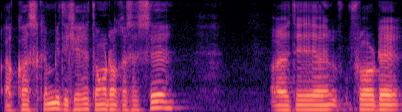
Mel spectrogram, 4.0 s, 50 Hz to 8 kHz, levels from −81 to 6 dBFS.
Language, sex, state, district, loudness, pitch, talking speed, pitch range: Nagamese, male, Nagaland, Dimapur, -16 LUFS, 130 Hz, 195 wpm, 125-135 Hz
